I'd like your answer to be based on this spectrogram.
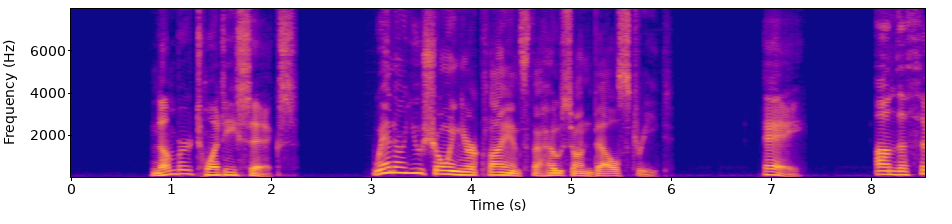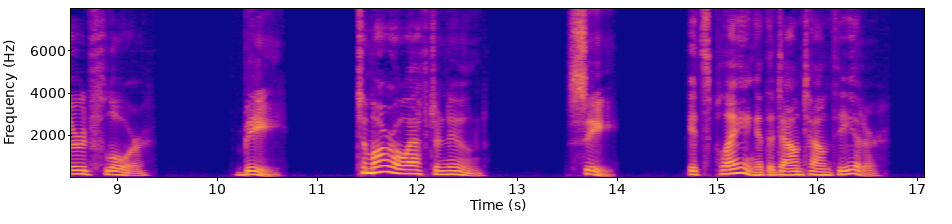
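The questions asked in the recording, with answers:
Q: When are you showing your clients the house on Bell Street?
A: B: Tomorrow afternoon.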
